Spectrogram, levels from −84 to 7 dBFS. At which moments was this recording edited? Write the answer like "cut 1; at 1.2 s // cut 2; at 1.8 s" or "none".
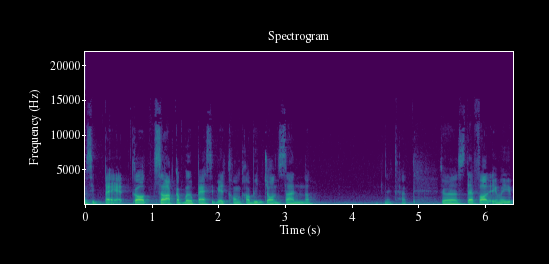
cut 1; at 5.3 s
